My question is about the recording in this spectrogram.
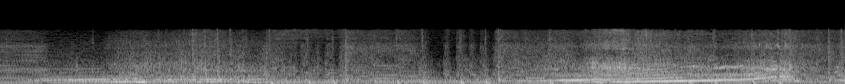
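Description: A race car engine running and accelerating, its pitch climbing steadily over the last two seconds or so, with music underneath.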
